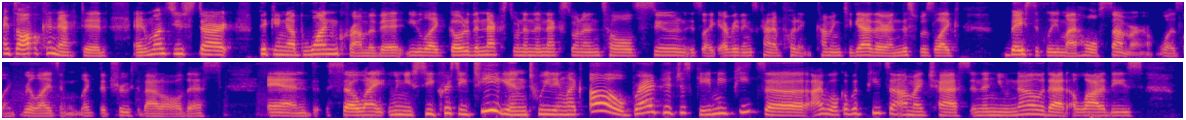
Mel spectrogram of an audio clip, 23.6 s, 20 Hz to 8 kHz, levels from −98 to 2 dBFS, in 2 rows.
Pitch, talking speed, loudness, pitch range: 185 Hz, 220 wpm, -28 LUFS, 165-230 Hz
